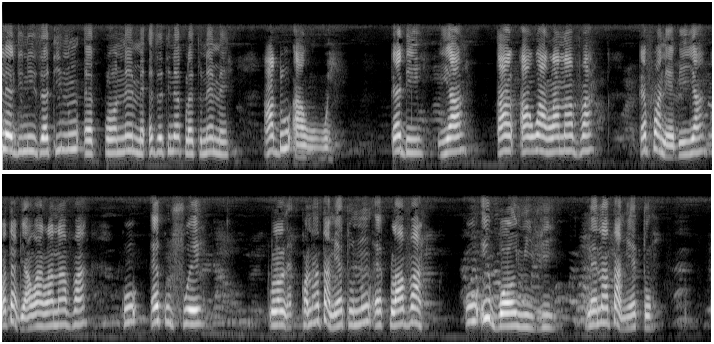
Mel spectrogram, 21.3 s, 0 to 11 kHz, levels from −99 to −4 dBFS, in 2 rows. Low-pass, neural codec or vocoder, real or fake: 7.2 kHz; none; real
